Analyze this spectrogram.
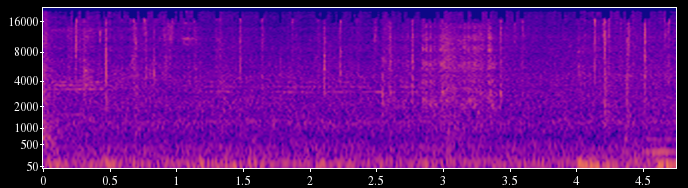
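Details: Low rumbling traffic and passing vehicles with soft thumps, and no animal voice.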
